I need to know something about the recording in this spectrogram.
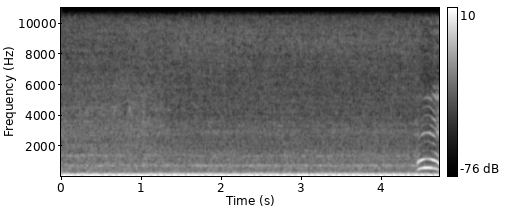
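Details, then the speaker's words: V8 truck after fixing cylinder four flooding rich, traced to the old fuel pressure regulator port at the cylinder four intake runner: deep, even idle with no stumbles, no misfires, now running on all eight cylinders. "all right team check it out thing of beauty no misfires we're running on all eight"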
